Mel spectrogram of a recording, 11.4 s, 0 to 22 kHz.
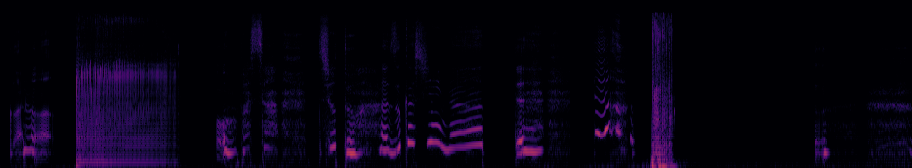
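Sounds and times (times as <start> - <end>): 
speech: 0.1 - 1.3, 2.7 - 8.3
raspy fart from someone constipated: 1.0 - 2.3, 8.1 - 8.5.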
